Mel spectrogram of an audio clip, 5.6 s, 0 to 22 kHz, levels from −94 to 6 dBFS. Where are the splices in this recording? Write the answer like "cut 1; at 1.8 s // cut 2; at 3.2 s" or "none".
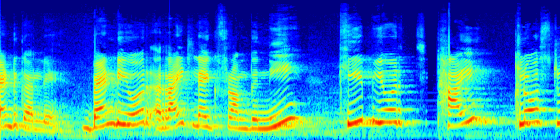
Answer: cut 1; at 4.1 s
